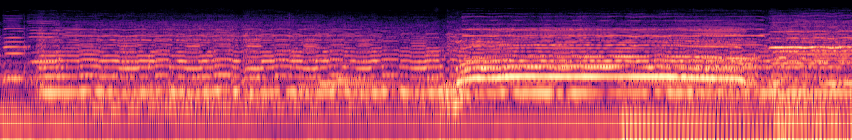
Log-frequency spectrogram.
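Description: Romani-style song's instrumental break: a violin plays a melody with heavy vibrato over a backing track, landing on a long held note about two seconds in, with the bass coming back in shortly before the end.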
